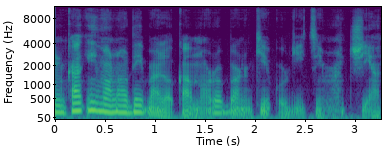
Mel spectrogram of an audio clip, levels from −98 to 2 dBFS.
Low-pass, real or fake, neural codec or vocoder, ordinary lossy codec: none; fake; autoencoder, 22.05 kHz, a latent of 192 numbers a frame, VITS, trained on many speakers; none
